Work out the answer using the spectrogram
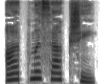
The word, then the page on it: ಆತ್ಮಸಾಕ್ಷಿ: ātmasākṣi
